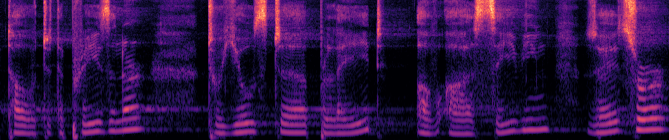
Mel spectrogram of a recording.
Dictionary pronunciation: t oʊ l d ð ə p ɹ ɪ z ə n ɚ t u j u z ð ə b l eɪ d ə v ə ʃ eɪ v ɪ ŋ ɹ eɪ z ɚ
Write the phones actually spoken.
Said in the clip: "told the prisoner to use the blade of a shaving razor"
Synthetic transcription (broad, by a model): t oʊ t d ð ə p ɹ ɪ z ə n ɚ t u j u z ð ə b l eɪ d ə v ə s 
